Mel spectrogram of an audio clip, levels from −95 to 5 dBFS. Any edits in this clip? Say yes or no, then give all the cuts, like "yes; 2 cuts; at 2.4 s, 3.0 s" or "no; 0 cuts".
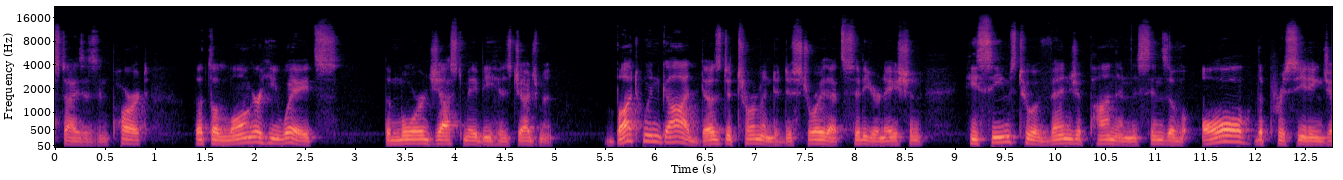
no; 0 cuts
